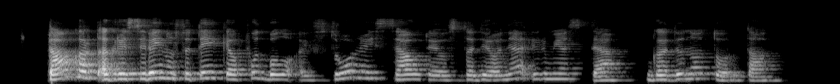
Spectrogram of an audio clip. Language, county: Lithuanian, Alytus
